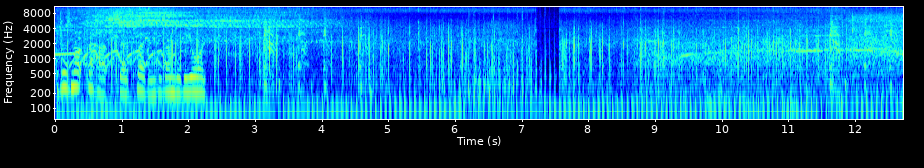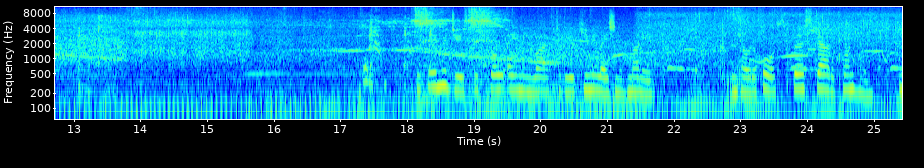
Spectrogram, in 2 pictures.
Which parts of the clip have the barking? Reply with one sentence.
The barking can't be heard in this clip.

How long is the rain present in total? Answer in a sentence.
You can hear the rain for 25 seconds altogether.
